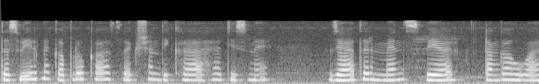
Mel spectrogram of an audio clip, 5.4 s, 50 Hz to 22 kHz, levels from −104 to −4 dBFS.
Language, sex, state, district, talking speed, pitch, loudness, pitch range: Hindi, female, Jharkhand, Ranchi, 165 wpm, 260 Hz, -16 LUFS, 250-280 Hz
